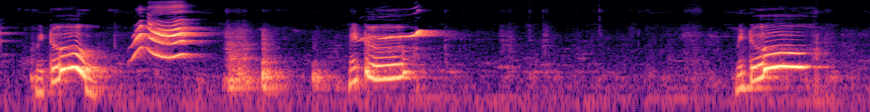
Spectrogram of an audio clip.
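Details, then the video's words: Green ringneck parrot kept as a pet, repeating "mummy" and "mitthu" indoors: four or five clear, pitched syllable groups with rising inflections, then a long pause and one final word. "Mummy mummy bolne wala tota - Talking parrot - Mitthu mitthu"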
